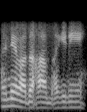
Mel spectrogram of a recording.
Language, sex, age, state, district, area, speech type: Sanskrit, female, 45-60, Kerala, Thiruvananthapuram, urban, conversation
